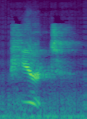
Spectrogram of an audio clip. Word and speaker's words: Peart: it neil peart or is it neil peart it is neither neither or another it is piert oh it's very close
